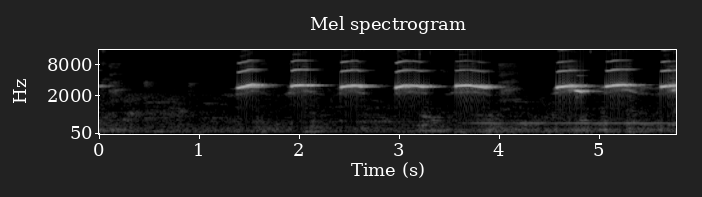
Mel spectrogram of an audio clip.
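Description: A cockatoo whistles a string of about eight clear, bright notes, roughly two per second, each a short level or slightly rising whistle, over a faint steady hum.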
